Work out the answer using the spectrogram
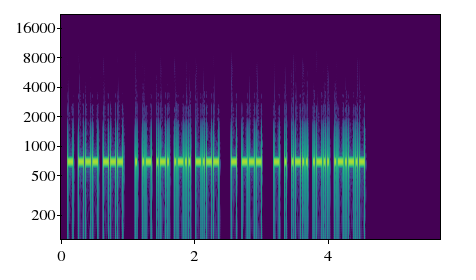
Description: Morse code, heard as a keyed tone, about 44 wpm, 700 Hz. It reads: TOO EARLY TO TELL.
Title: A Sound Of Thunder 45wpm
